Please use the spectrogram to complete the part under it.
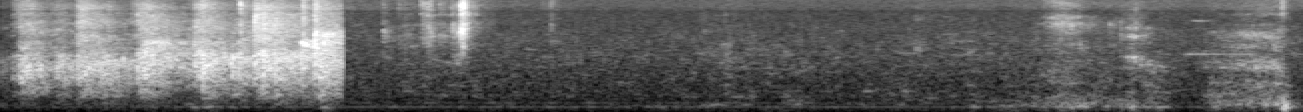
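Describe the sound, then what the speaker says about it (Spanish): A church congregation applauding during a sermon, a loud dense burst of clapping that stops abruptly after under two seconds, followed by quiet room tone and faint scattered sounds. "Un aplauso al Señor entonces."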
